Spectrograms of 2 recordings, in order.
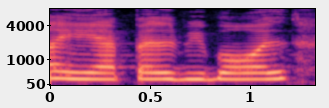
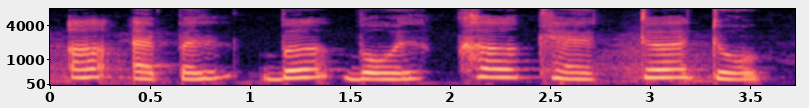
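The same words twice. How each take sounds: First: Put-on old-style alphabet recital, full letter names ए, बी. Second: Short letter sounds अ, ब, ख, ट before each word; phonics sounds. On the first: Teacher showing how children no longer learn, letter-name recital. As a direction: say ए and बी as letter names before each word. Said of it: "वो नहीं सीखता". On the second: Teacher showing how children learn today, phonics sounds. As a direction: sound out अ, ब, ख, ट instead of naming the letters. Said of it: "वो सीखता है". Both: Shown as a demonstration.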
